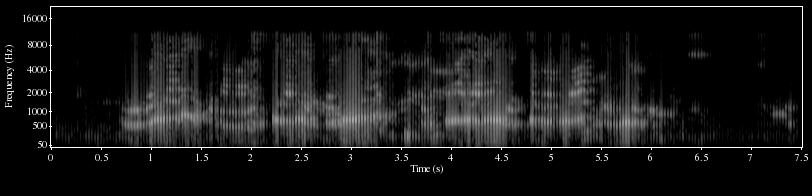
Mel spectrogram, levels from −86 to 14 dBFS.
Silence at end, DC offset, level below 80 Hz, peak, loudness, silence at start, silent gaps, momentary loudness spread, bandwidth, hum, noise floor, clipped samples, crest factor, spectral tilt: 1.4 s; under 0.1%; -78 dBFS; -16 dBFS; -35 LUFS; 1 s; none; 13 LU; 11.5 kHz; none; -61 dBFS; under 0.1%; 20 dB; -2 dB/octave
